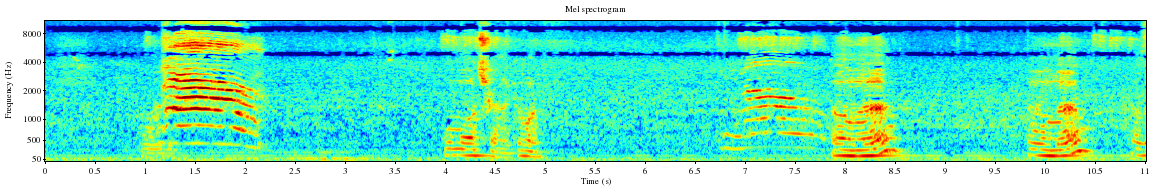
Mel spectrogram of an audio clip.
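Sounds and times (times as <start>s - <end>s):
low outdoor rumble: 0.0s - 11.0s
cat meowing: 1.0s - 2.3s, 6.8s - 7.9s.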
